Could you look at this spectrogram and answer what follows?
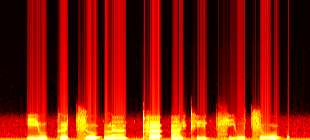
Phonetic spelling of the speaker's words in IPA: ju˥˧kə˧ t͡so˨ʔ lã˨k̚pʰa˦ʔã˨˩ kʰi˨ʔt͡sʰju˨˩t͡so˨ʔ

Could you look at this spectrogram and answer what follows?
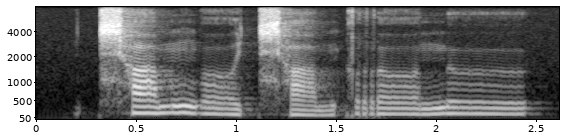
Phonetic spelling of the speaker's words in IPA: t͡ɕʰa˦˥mŋɤː˨˩ t͡ɕʰa˩˦mkrɤː˧ nɯː˧

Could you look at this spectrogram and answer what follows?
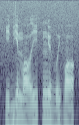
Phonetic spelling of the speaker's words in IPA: ibʲɛm ɔi̯ | nʏvʊy̯vɔ

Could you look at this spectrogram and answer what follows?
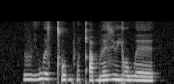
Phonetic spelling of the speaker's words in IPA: βe̤wəz tʼobʔe̤qʼɛ bɛzyjɔ wɛ

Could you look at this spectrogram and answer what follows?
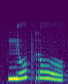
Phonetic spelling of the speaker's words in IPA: mʲo pʰro

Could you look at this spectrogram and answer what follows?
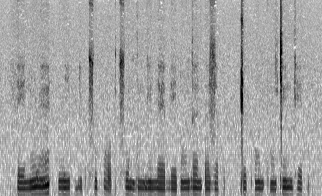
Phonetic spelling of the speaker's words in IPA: θenũɹɛ̃ | wipbipt͡sʰupɔ | t͡sʰʊnɡʊnɡẽ nɛ bepɔ̃ ɡɜnʔɜzɜp | ǁʏpʔɔ̃n pʰɔ̃ǀẽnɡʱep

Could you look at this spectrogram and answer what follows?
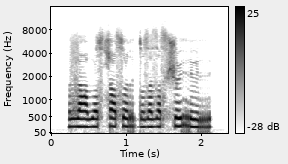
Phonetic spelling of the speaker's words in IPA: va ðˤɵsˤ çɨsˤʉr dozˤizisˤʃʉ rɨr

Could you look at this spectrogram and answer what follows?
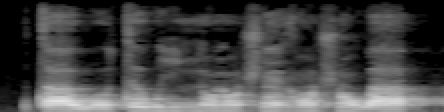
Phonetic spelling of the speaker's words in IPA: taː˨wo˨ tə˦wiː˨ ɲɔ̃˨ ɾɔ̃˦ʃɛ̃˧ɣɔ̃˦ ʃɔ̃˦wa˧

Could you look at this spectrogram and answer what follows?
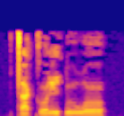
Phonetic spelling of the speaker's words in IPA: ta˨ko˨ɾĩ˧k͡pu˨ wo˧

